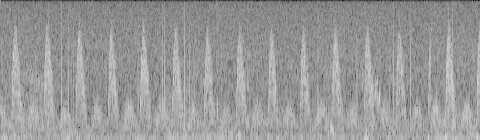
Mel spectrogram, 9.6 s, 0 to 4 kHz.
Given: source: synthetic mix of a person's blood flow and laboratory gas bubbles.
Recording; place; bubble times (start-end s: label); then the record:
Doppler ultrasound of blood flow; subclavian vein
4.31-4.38 s: bubbles
4.93-4.98 s: bubbles
6.32-6.38 s: bubbles
6.57-6.73 s: bubbles
7.22-7.64 s: bubbles
9.00-9.13 s: bubbles
From the record:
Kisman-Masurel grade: 122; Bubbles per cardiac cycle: 1 to 2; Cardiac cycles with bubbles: 10 to 50%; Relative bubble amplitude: moderate (0.250 to 0.450); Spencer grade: 2 (many but less than half of the cardiac periods contain bubble signals, singularly or in groups); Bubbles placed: anywhere in the cardiac cycle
